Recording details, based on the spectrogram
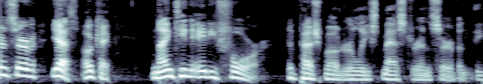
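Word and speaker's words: Depeche Mode: the song, but uh uh yes, Depes Mode. Depes Master and Servant. Yes. Okay. 1984, Depes Mode released Master and Servant, the second single from their fourth studio album, Some Great Reward.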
